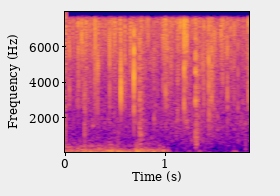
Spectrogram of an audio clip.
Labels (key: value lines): label: biophony, growl
recorder: SoundTrap 500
